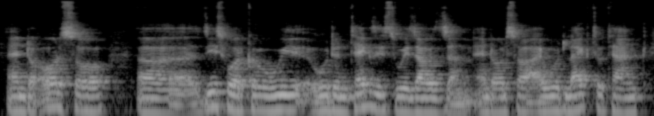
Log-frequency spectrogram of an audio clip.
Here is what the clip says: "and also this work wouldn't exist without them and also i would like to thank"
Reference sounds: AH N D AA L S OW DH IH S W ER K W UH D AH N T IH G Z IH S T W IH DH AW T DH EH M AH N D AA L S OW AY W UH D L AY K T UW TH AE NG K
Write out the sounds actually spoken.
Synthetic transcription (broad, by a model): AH N D AA L S OW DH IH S W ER K W UH D AH N T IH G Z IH S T W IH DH AW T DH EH M AH N D AA L S OW AY W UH D L AY K T UW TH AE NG K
